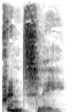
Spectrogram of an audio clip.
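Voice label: "princely", British English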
